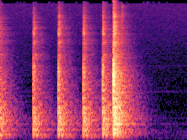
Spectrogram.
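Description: Six sharp knocks, coming a little faster toward the end and closing with two close together, the last the loudest. They are the rhythmic knocking a wayang kulit puppeteer gives right after a sung mood song.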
